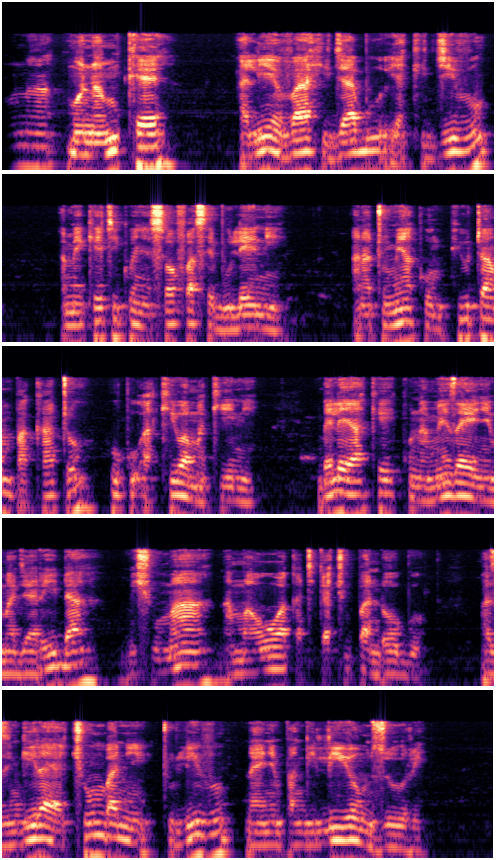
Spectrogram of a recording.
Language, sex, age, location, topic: Swahili, male, 18-24, Nairobi, education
